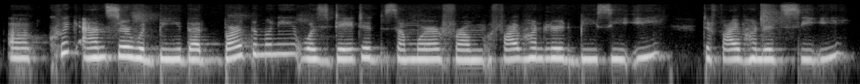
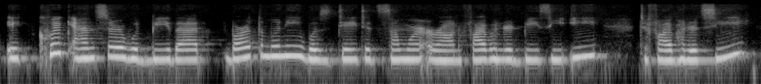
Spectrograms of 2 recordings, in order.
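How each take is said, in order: First: It is read slowly and loudly. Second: It is read fast and quietly.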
